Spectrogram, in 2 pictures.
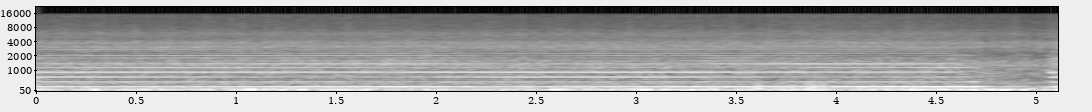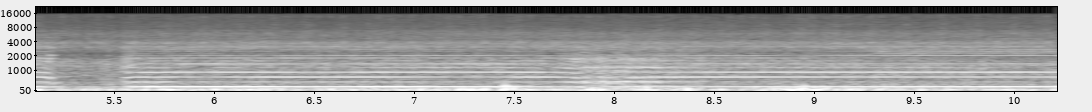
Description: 2014 Jeep Wrangler Rubicon Unlimited with 4000 miles making brake noise on incline.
